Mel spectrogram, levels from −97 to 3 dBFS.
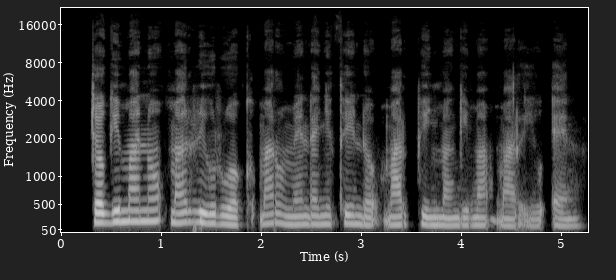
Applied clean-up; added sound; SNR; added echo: neural mask model Resemble Enhance denoiser.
